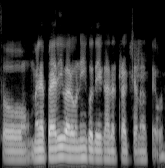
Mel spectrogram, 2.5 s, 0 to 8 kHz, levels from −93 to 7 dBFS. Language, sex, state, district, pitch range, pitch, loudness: Hindi, male, Uttar Pradesh, Gorakhpur, 105-120 Hz, 115 Hz, -21 LUFS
